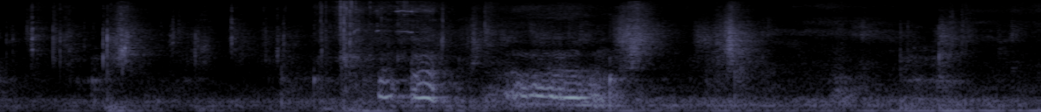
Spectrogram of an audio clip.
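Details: Labrador retriever puppies indoors, getting to know strange noises: a short whining, whimpering call around the middle, with soft rustling and scuffling before and after.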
